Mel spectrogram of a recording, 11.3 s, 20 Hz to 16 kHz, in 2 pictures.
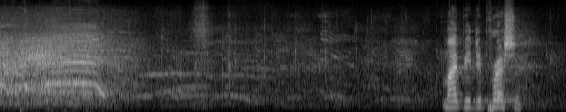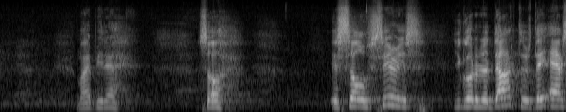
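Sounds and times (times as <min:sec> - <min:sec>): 
crowd screaming and cheering: 0:00.0 - 0:04.2
whoops: 0:00.0 - 0:04.2
speech: 0:04.4 - 0:05.4, 0:06.4 - 0:07.0, 0:07.6 - 0:08.1, 0:09.0 - 0:11.3.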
